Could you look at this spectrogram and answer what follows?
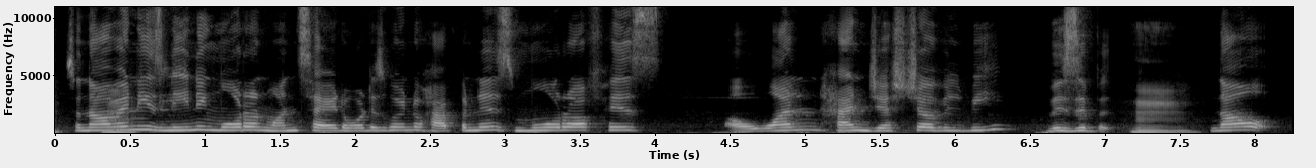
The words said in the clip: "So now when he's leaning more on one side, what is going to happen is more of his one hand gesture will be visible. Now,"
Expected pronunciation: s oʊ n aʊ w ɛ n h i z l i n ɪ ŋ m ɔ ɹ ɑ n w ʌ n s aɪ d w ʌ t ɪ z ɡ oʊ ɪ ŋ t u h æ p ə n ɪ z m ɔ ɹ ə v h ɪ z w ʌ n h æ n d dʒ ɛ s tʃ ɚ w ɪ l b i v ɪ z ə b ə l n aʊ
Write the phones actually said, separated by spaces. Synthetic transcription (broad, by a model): s oʊ n aʊ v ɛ n h i z l i n ɪ ŋ m ɔ ɹ ɑ n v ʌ n s aɪ d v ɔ t ɪ z ɡ oʊ ɪ ŋ t u h æ p ə n ɪ z m ɔ ɹ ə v h ɪ z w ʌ n h æ n d dʒ ɛ s tʃ ɚ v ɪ l b i v ɪ z ə b ə l n aʊ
